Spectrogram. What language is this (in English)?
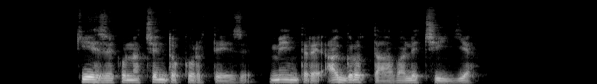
Italian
